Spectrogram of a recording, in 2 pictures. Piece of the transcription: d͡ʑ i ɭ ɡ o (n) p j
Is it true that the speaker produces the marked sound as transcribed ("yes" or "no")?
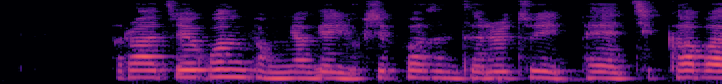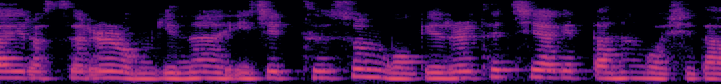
yes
